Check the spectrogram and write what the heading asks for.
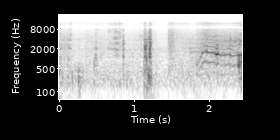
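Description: Camping gear being handled: a few light clicks and knocks, then one short, louder rasp about a second in.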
